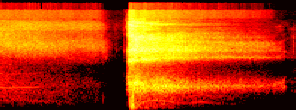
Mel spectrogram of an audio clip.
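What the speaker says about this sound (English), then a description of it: "Strong exhale." A single strong, forceful breath pushed out through the mouth during a yoga breathing exercise. It bursts in loud and close after a brief pause and fades gradually, following a softer steady breath.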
